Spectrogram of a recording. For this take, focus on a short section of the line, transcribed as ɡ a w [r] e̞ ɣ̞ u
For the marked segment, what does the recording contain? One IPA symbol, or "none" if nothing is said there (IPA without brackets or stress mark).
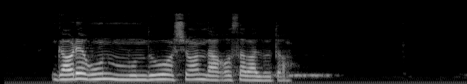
ɾ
